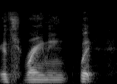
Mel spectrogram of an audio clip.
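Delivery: ordinary delivery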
